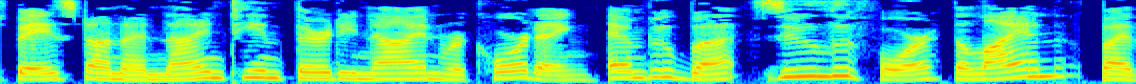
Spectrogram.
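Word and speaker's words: Mbube: Pete Seeger recorded a version in the 1950s as Weem Away, which is how he sang the original lyric, Mbuba, pronounced Mbuba.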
